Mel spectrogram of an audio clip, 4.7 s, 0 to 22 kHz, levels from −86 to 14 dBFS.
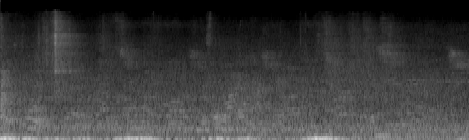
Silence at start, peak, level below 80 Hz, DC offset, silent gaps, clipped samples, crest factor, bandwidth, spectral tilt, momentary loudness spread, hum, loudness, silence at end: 0 s; -4 dBFS; -28 dBFS; under 0.1%; none; under 0.1%; 18 dB; 13 kHz; -4.5 dB/octave; 7 LU; none; -37 LUFS; 0 s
